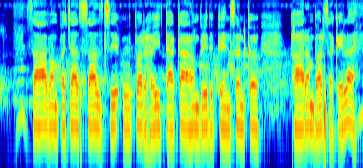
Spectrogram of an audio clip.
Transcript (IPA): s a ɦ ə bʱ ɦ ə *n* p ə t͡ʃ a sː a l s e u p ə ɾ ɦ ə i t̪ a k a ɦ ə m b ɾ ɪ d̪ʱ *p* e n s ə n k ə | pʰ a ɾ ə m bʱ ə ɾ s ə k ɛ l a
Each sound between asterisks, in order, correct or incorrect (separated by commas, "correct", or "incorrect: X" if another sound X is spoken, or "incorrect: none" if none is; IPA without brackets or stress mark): incorrect: m, correct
